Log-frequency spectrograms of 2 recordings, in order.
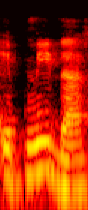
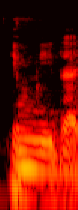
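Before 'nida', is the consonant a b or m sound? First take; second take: b sound; m sound. First: A b sound comes before nida. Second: An m sound comes before nida. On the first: The speaker calls it wrong. "Tulisannya Ibnida" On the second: The speaker calls it right. "Tapi kita membacanya adalah"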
